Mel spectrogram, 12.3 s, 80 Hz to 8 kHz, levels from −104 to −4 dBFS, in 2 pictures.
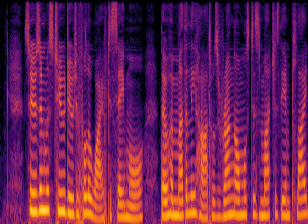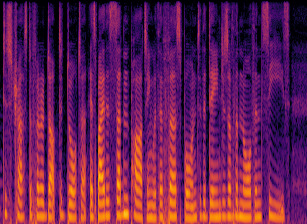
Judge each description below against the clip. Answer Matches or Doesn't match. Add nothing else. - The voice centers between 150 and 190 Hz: Matches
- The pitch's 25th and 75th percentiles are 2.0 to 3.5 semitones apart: Matches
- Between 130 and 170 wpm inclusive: Doesn't match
